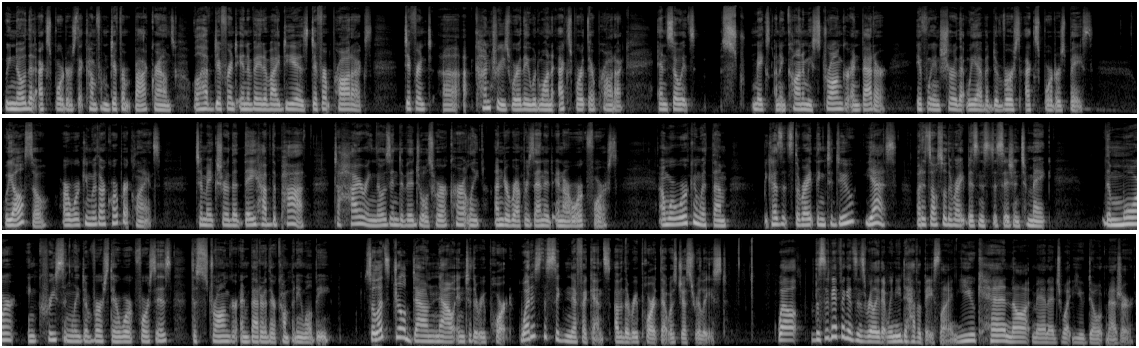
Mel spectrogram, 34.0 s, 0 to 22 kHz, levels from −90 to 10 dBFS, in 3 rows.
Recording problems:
wrong speed, natural pitch; too fast; 1.5 times normal speed

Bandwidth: 18.5 kHz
